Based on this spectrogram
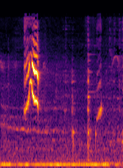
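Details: Female cockatiel singing for a male cockatiel: one loud harmonic-rich squawking note with stacked bands near half a second, then faint short chirps and a brief rising whistle over low steady hum.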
